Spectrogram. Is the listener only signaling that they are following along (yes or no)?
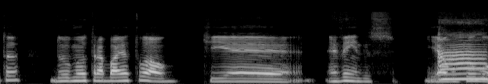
no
